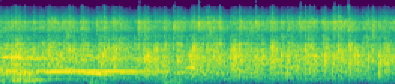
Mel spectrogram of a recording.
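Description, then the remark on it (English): A burst of steady crowd applause, many hands clapping in a dense, bright wash that stays loud and even throughout with no voices on top. “Applause meter! Applause meter.”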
